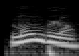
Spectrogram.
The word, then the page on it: mont-blanc: francais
